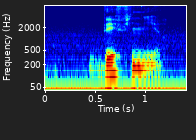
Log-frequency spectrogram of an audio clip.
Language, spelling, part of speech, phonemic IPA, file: French, définir, verb, /de.fi.niʁ/, Fr-définir.ogg
- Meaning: to define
